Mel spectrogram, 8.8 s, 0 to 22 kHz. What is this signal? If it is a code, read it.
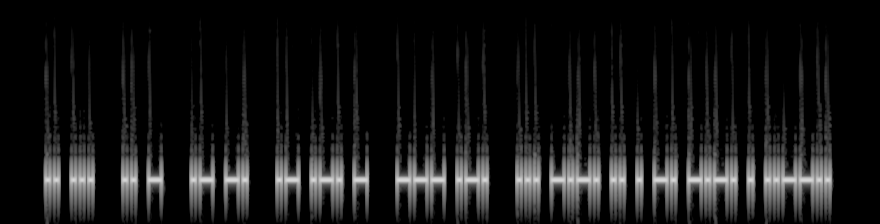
Morse code, heard as a keyed tone, about 28 wpm, 700 Hz. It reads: IS IT AN ART OR SCIENCE?
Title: Sentences from Top 1000 Words - Review Part 3 - 28wpm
